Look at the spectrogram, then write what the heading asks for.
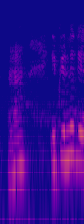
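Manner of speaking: usual speaking voice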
